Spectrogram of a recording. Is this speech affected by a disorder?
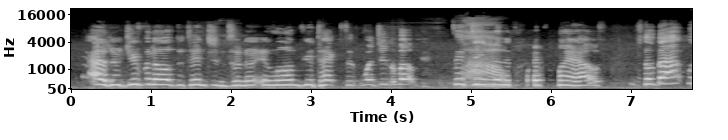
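Yes: cerebral palsy; from birth.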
